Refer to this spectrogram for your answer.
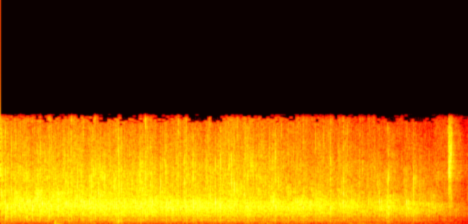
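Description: Sustained applause from an audience, a dense wash of many hands clapping at steady volume for about five seconds, then easing off slightly at the end.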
